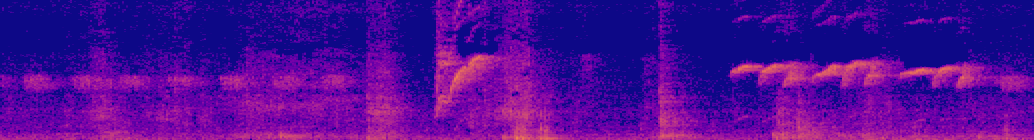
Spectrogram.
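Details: Kolibri wulung sunbird in gacor form. A soft repeated thin peeping leads to a quick burst of high, tinkling, twittering notes near the end, with some clatter and background noise.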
